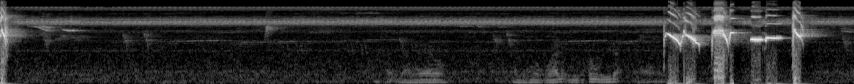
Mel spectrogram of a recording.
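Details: Male puling (nuri tanau) song used to lure wild birds: a long near-silent stretch with a constant high hiss, then a loud closing burst of four quick downslurred whistles and a short flat whistle.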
